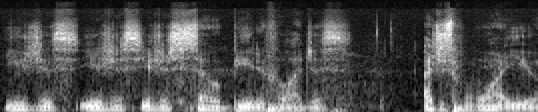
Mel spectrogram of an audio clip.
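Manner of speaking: lightly voiced creep pleading; a hint of a lovesick stranger; mock seductive man. Man hitting on Tangen, retold.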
